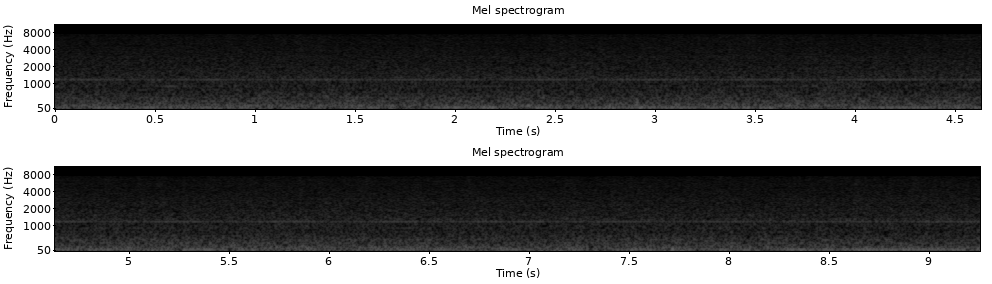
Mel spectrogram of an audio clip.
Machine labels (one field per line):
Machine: fan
